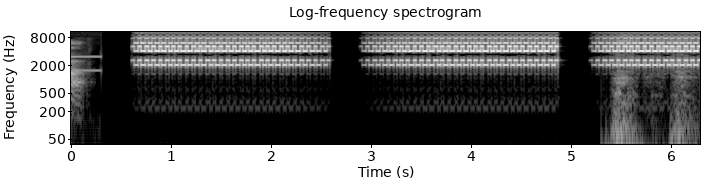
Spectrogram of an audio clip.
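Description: Telephone ringing, an electronic trilling ring in three bursts of about two seconds each with short gaps between. Near the end a few low thuds sound under the third ring.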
